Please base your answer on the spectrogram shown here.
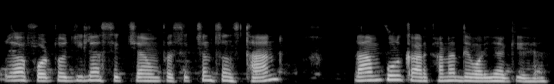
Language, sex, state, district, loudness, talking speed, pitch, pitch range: Hindi, male, Bihar, Saran, -20 LUFS, 130 wpm, 175 Hz, 160-190 Hz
